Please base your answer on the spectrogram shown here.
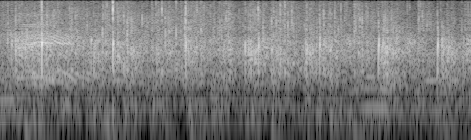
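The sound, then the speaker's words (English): A church audience claps for the Lord during a sermon. Scattered, loosely rhythmic hand claps stand out over a low murmur of voices, at moderate loudness. “Give the Lord a hand clap for that one.”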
